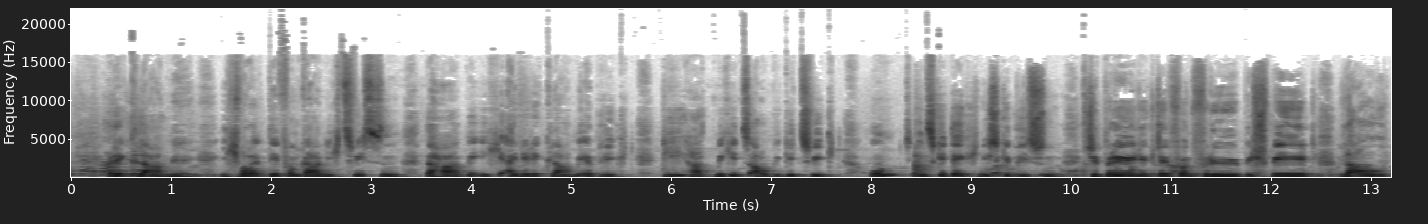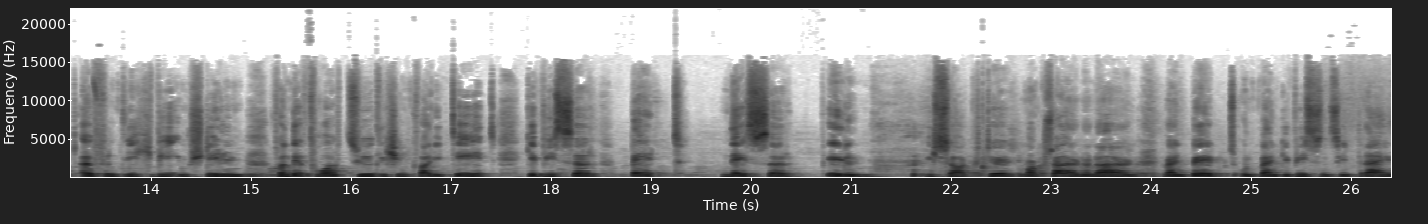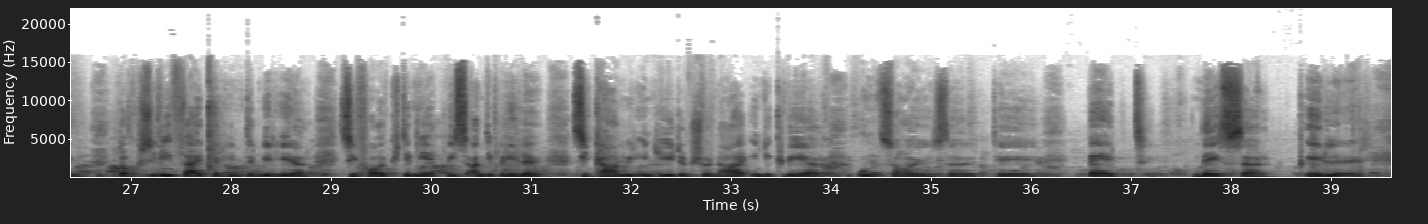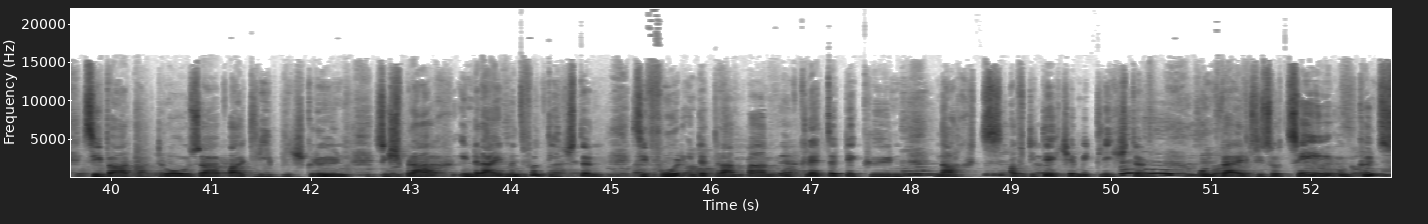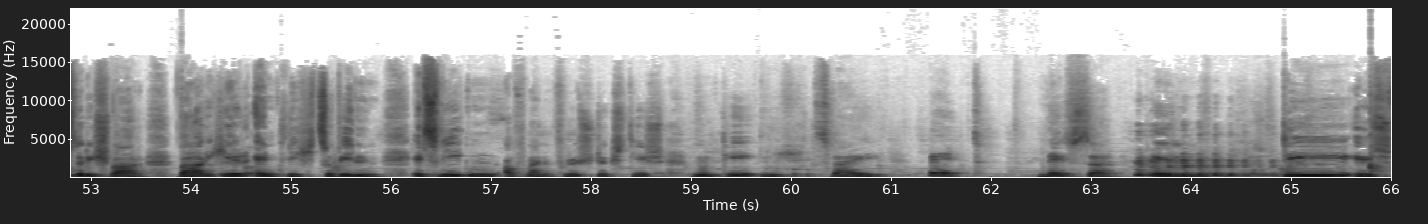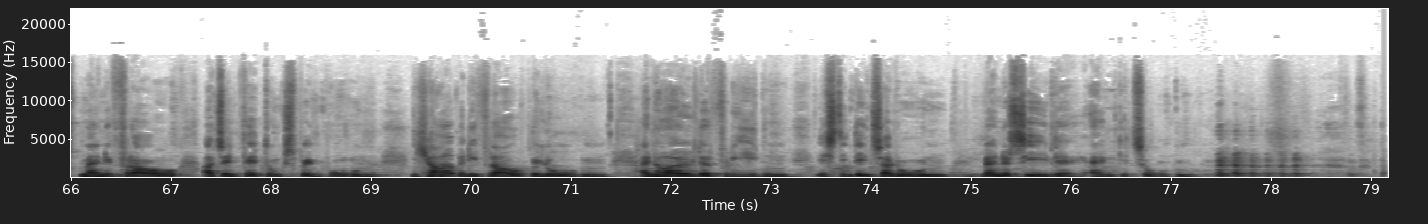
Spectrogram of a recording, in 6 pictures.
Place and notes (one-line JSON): {"title": "graz i. - rosi mild spricht joachim ringelnatz", "date": "2009-11-26 23:05:00", "description": "rosi mild spricht joachim ringelnatz", "latitude": "47.07", "longitude": "15.44", "altitude": "361", "timezone": "Europe/Vienna"}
